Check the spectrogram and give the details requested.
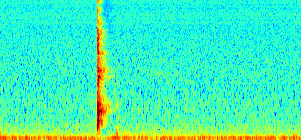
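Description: A single sharp, abrupt hiccup in a quiet room with a low background hum.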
